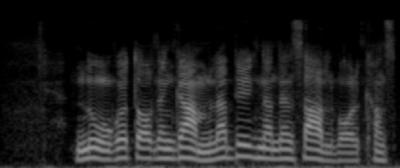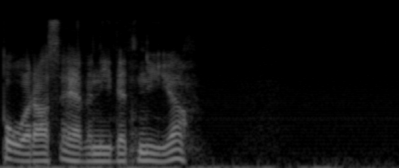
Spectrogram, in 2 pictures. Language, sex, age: Swedish, male, 36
